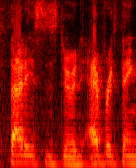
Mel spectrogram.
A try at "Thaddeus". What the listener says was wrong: with an S. It's Sadius with an S. That's literally how they pronounce it in the book. It starts with an S.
